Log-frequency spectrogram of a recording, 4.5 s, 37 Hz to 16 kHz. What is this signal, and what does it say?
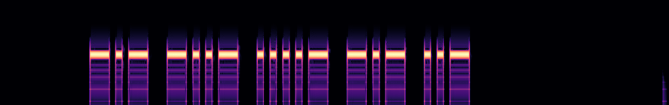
Morse code, heard as a keyed tone, about 28 wpm, 700 Hz. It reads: KX4KU
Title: Call Signs Repeated 2x - 28wpm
